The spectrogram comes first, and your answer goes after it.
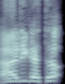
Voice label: Voice healed jp

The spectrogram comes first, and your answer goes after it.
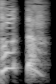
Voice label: finish jp; azami

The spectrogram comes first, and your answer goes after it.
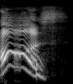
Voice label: limit break, jp; urania

